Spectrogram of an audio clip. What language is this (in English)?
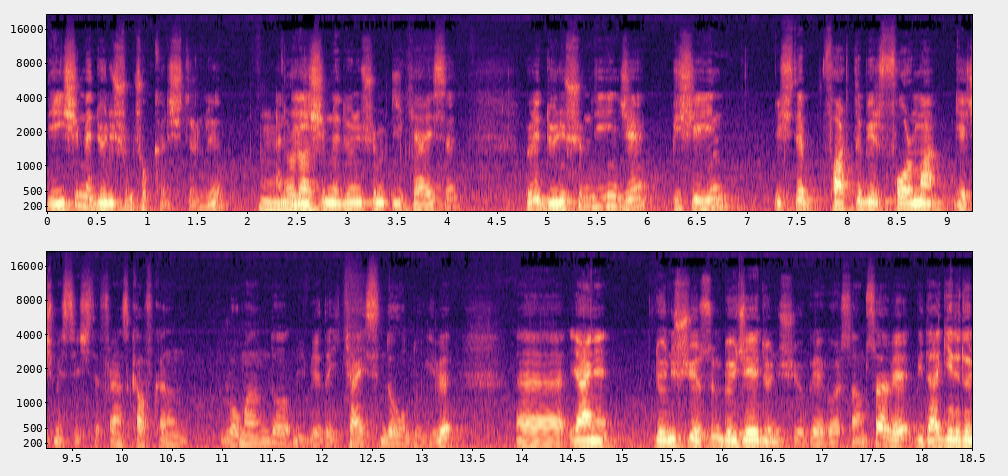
Turkish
